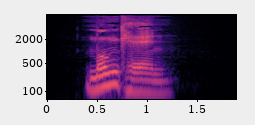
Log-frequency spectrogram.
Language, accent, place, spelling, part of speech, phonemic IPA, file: German, Germany, Berlin, munkeln, verb, /ˈmʊŋkəln/, De-munkeln.ogg
- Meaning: 1. to rumour/rumor 2. to whisper; to mutter; to speak in private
